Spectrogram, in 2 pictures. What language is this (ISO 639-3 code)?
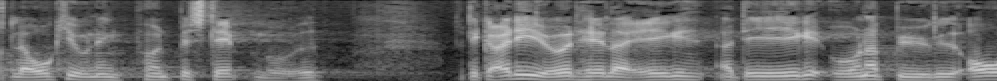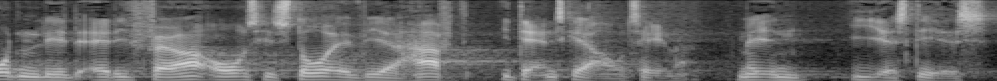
dan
